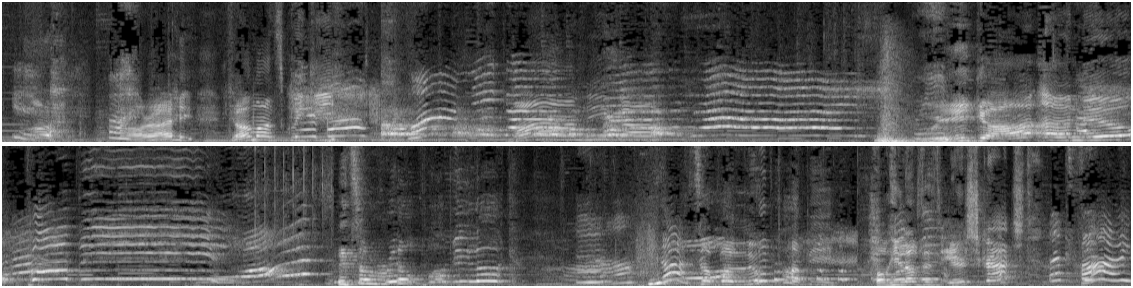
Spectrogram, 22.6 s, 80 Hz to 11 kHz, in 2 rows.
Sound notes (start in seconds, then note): 0.3 straining sound; 3.8 dog barks; 19.7 laughs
